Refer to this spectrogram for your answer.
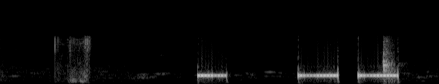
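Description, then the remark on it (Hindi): A brief rustle, then three loud, steady electronic phone tones, each under half a second, with the last two close together, as someone dials a phone call that connects. No one speaks. “अरे मैं फोन लगा रहा हूँ 5 मिनट में।”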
